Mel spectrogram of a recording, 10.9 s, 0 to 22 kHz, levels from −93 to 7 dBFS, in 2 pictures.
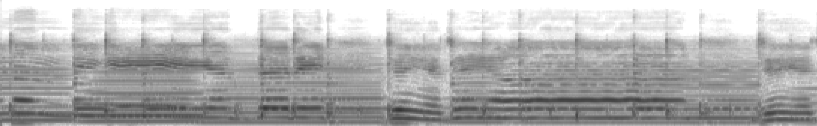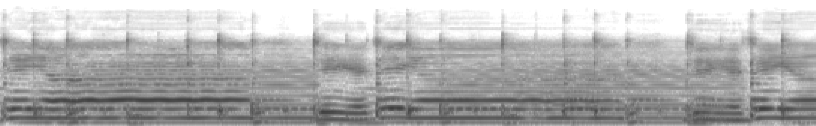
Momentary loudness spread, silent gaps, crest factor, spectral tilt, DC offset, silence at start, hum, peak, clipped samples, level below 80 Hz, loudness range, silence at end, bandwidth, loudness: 7 LU; none; 14 dB; -4.5 dB/octave; under 0.1%; 0 s; none; -10 dBFS; under 0.1%; -78 dBFS; 3 LU; 0 s; 14.5 kHz; -24 LUFS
